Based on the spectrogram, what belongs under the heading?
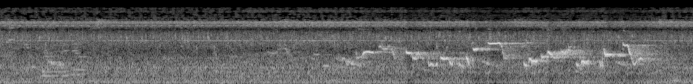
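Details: Straw-headed bulbul song used to provoke lazy birds into singing: after a quiet start, a burst of rich, rapidly stepping warbled notes fills the second half, with steady high hiss throughout.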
